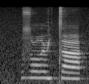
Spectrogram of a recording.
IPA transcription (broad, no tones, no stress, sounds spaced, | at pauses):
zˤ ʉ j ɵ j t a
